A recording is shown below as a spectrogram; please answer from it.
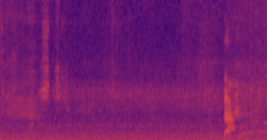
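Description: Steady low rumble of a car idling, heard inside the stationary car's cabin.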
